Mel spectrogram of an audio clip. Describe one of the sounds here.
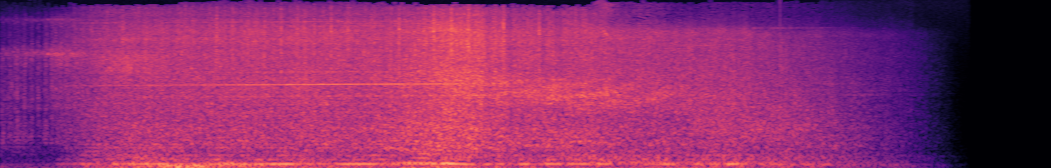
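Propeller engines of a large plane drone loudly with a rushing wind.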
